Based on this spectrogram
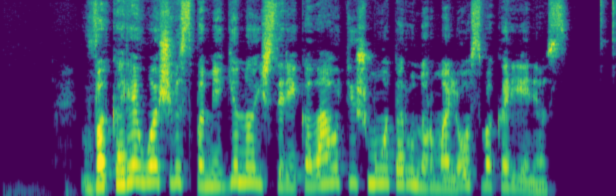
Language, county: Lithuanian, Šiauliai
